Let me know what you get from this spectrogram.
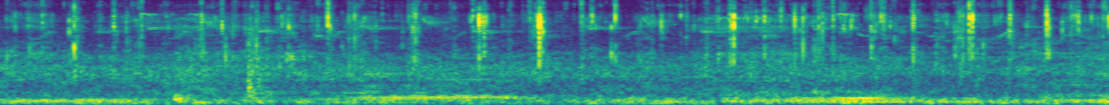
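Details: Chow Chow puppies eating their dinner, with sharp crunching clicks and smacking bursts over a low steady hum.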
